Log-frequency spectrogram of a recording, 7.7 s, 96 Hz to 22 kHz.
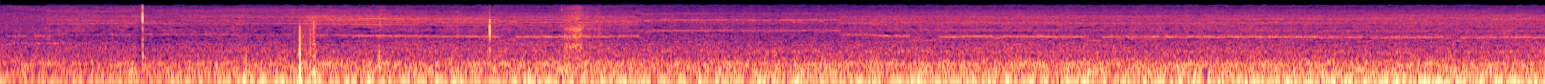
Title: Gigabyte gtx 1080 G1 coil whine sound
